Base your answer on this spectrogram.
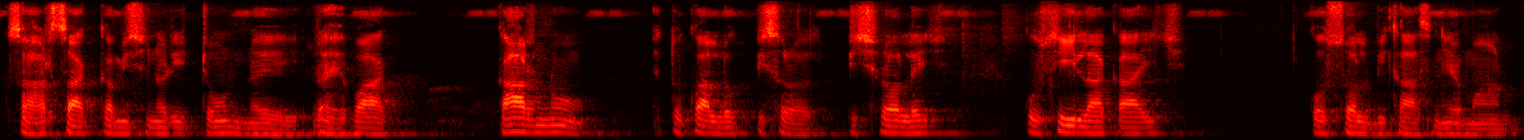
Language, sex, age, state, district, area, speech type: Maithili, male, 60+, Bihar, Saharsa, urban, spontaneous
